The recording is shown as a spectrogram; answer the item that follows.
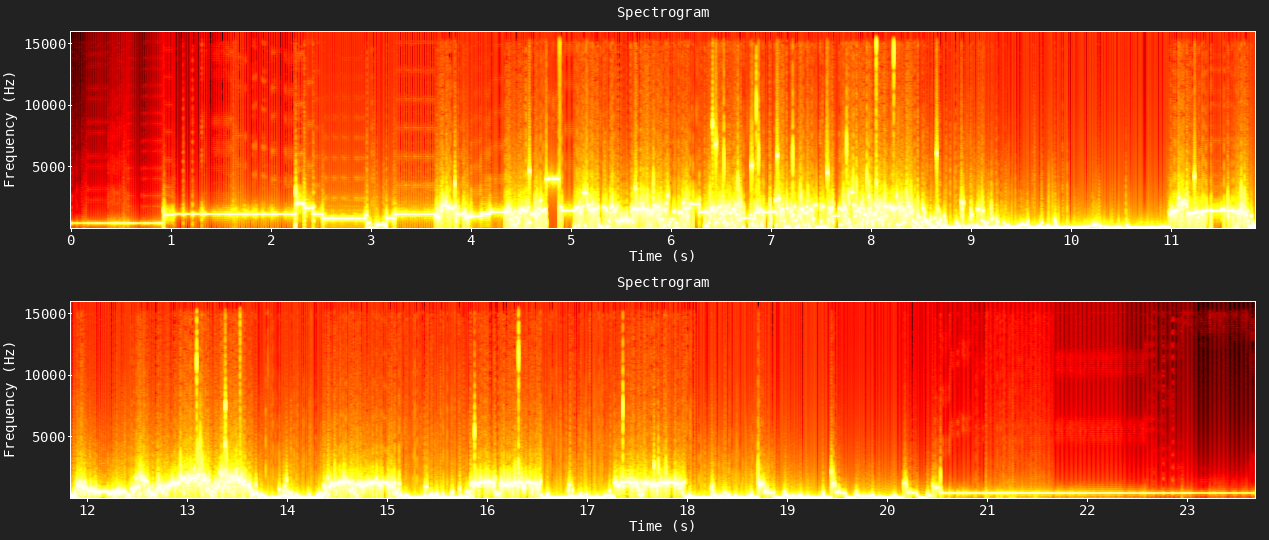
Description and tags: Another cacaphony of broken bleeps
Created with a feedback loop in Ableton Live.
The pack description contains the explanation of how the sounds where created.
broken, beep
